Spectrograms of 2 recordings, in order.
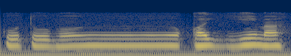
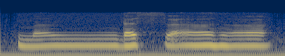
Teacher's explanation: It will be ikhfa, like kutubun qayyima. We'll take our voice partially into our nose for a while.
